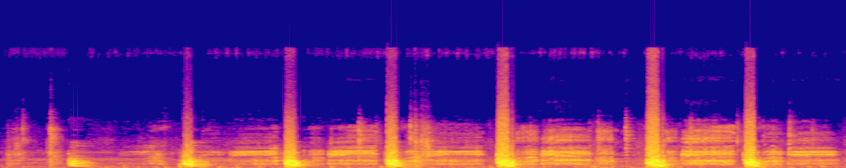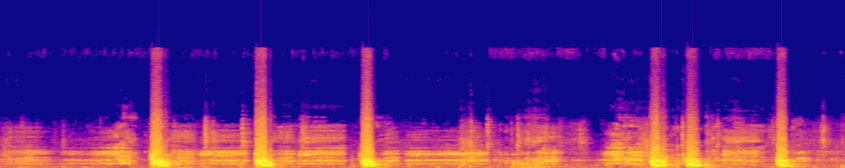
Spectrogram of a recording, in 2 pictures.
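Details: Snarling Pit Bull facing the camera: continuous throaty growl with strong tonal bands, interrupted about once a second by short, sharp barking snaps throughout.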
